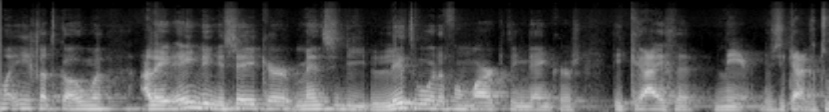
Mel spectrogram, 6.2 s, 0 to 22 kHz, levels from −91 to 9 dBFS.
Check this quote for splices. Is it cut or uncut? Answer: uncut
